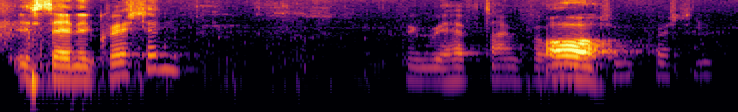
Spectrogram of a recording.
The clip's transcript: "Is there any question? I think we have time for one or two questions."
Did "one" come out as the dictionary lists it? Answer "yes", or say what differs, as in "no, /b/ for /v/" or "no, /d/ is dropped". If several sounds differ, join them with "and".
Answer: no, /n/ is dropped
